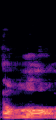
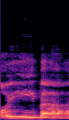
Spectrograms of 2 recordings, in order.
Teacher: والغين هنا مفخمة مرتبة ثانية لأنها مفتوحة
